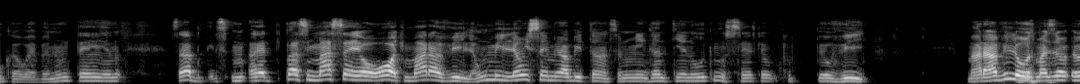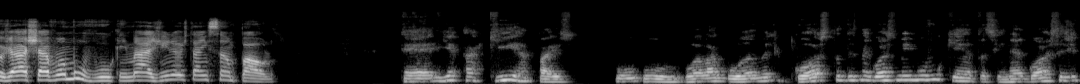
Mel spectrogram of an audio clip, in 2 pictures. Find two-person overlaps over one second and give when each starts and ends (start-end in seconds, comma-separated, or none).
none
